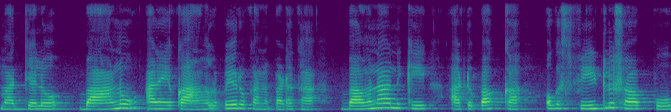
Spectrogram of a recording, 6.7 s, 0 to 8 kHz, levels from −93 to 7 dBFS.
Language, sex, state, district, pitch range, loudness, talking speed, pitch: Telugu, female, Andhra Pradesh, Anantapur, 220-250 Hz, -20 LUFS, 125 wpm, 230 Hz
